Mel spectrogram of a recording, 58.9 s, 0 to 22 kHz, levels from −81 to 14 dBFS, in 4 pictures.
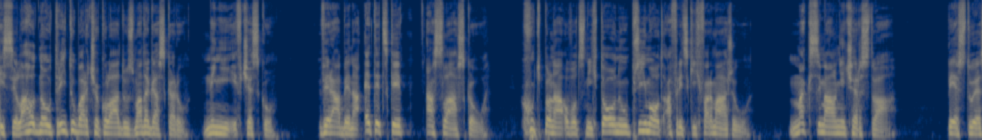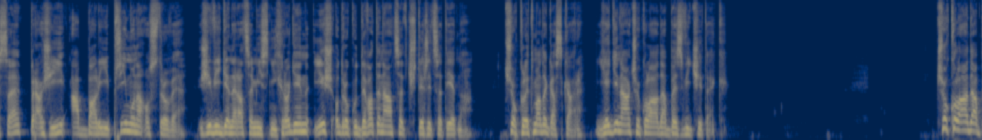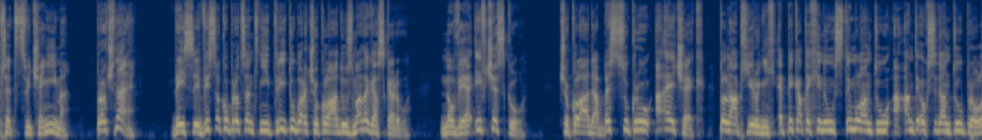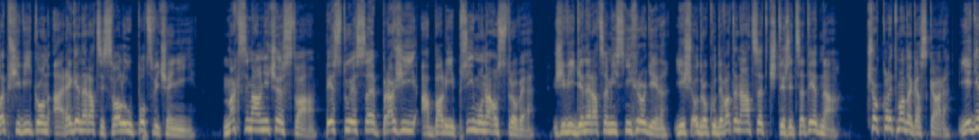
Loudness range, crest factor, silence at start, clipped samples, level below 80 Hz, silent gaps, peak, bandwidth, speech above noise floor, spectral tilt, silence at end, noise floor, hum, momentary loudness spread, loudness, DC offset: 3 LU; 14 dB; 0 s; under 0.1%; -56 dBFS; none; -8 dBFS; over 20 kHz; 61 dB; -3.5 dB/octave; 0 s; -82 dBFS; none; 7 LU; -20 LUFS; under 0.1%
